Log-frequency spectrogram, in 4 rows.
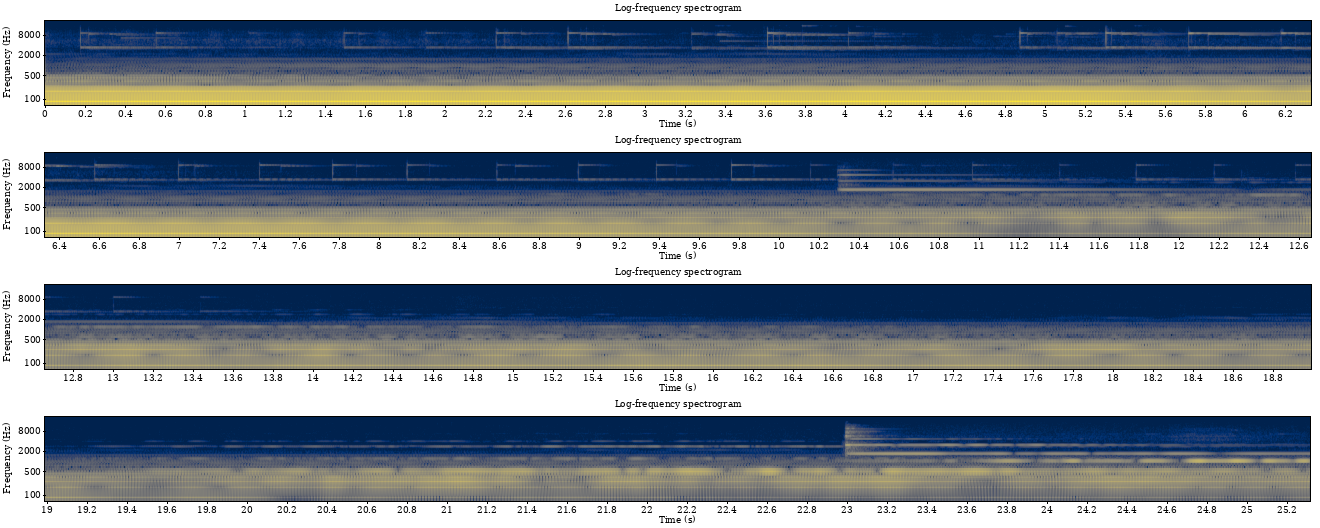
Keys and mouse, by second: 2.6 g, 3.0 z, 4.0 click, 4.9 alt+click, 5.8 click, 6.9 1, 7.3 g, 7.8 x, 9.6 click, 10.4 r, 10.8 z, 12.8 click, 13.5-19.1 alt+drag, 20.2-21.2 drag, 20.2 typing, 21.2 typing, 22.6 typing.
